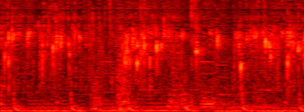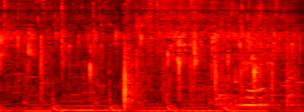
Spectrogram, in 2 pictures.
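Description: Chopped tomatoes fry in hot ghee in a pan for potato bhujia, a loud, steady, dense sizzle with crackling pops and stirring scrapes throughout, close by and with no one talking.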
